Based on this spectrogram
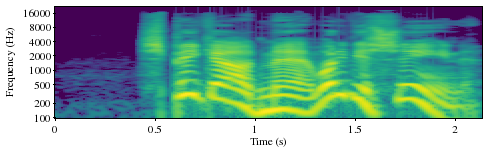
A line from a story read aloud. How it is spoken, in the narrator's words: cried a husky voice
